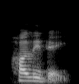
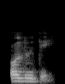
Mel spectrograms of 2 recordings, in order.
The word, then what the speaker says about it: holiday: The I doesn't give an oo or oo sound. So you say holiday, not holiday.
